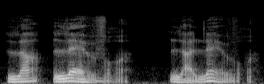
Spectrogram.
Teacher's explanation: Remember, accent grave here. Really open.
